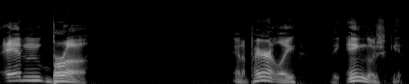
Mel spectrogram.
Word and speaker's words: Edinburgh: Edinburgh. It's Edinburgh. There is no borough. There is no burg. There is no none of that. It's Edinburgh.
